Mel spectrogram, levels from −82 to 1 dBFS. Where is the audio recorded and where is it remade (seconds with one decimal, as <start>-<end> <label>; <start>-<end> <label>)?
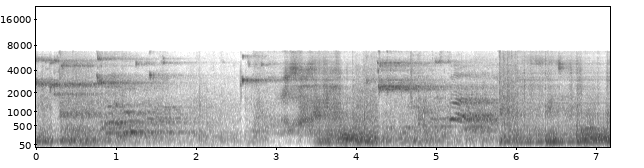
0.0-2.9 recorded; 2.9-4.0 remade; 4.0-6.0 recorded; 6.0-7.2 remade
